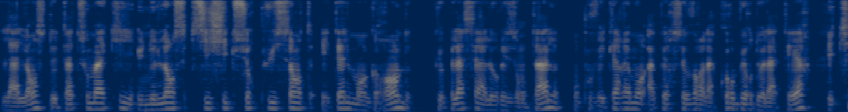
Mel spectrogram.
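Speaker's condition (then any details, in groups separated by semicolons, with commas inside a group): No condition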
